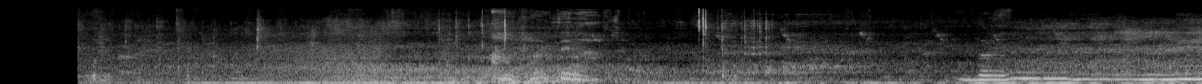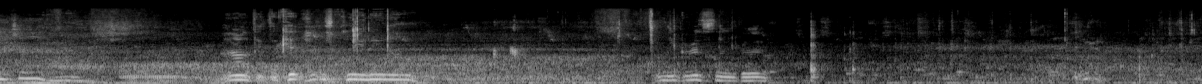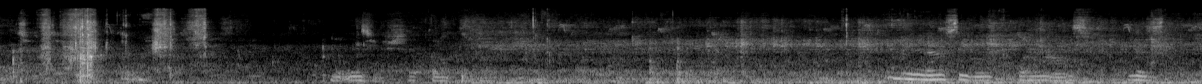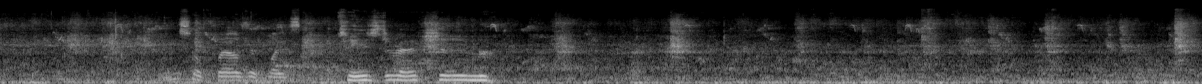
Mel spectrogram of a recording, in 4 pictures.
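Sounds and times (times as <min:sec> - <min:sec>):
low rumble of city traffic: 0:00.8 - 0:48.0.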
